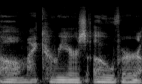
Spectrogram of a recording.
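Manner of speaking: mock mutter. Describing Daniel meeting Josh, Daniel muttering under his breath. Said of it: "under his breath".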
